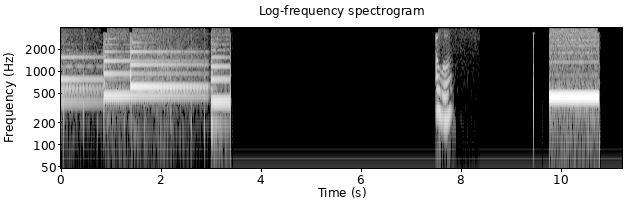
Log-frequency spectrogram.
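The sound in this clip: Electronic telephone tones while a call is transferred: about three seconds of stepped, layered beeping tones, a long silence, a brief warbling chirp, a sharp click, then a steady one-second tone.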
